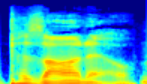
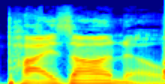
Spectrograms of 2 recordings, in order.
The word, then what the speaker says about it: Pisano: Like, my name's, in America, you pronounce it Pisano. – Mm-hmm. – But if you were, like, in Italy, it'd be Paisano.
